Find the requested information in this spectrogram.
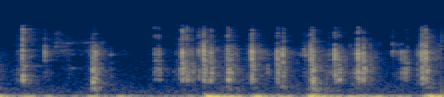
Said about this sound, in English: who's typing? Sorry, that's me angrily typing.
